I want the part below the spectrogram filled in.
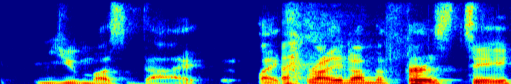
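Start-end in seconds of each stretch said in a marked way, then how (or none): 0.2-1.0 put-on Russian accent, threatening tone. Joking about a golfer speaking on the first tee: Ivan Drago voice. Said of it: "like Ivan Drago, the Russian in Rocky".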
